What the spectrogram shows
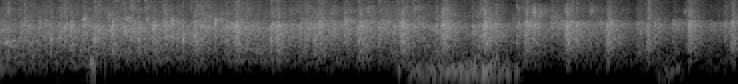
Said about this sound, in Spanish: Vamos, a darle un aplauso más fuerte a Jesús.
